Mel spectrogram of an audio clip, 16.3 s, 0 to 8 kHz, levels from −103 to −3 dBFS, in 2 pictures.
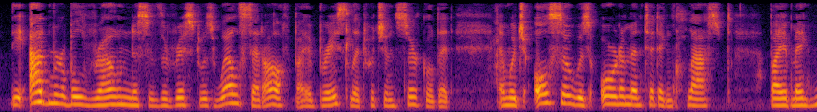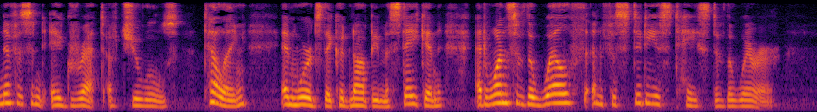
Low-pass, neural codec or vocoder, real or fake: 7.2 kHz; none; real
